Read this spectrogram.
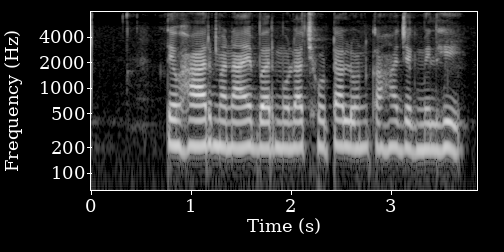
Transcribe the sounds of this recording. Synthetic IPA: t̪eʋɦaːɾmɐnaːebɐɾmoːlat͡ʃʰoːʈaloːnkɐɦãd͡ʒɐɡmɪlɦeː

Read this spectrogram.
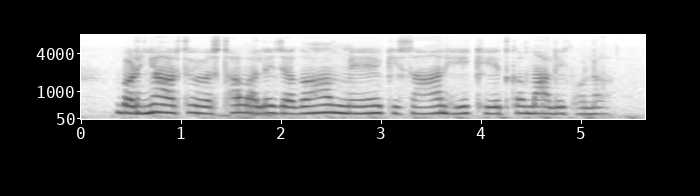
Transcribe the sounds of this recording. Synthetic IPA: bəɽ̤ijãəɾt̪ʰʋjəʋəst̪ʰaʋaːled͡ʒəɡəɦmẽkɪsaːnɦikʰeːt̪kamaːlɪkɦoːlaː

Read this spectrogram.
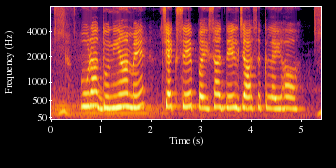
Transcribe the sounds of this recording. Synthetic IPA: puːɾad̪ʊnijamẽ | t͡ʃeksepəɪsad̪eːld͡ʒaːsəkləiɦɛː

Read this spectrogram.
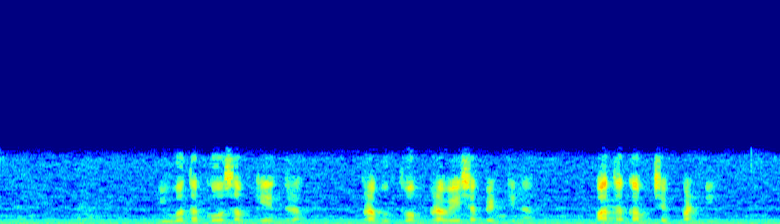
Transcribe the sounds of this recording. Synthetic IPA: juʋɐt̪ɐkɔːsɐmkeːnd̪ɾɐ | pɾɐbʱut̪ʋɐmpɾɐʋɛːʃɐpeʈːinɐ | pɐt̪ʰɐkɐmt͡ʃɛpːɐɳɖi

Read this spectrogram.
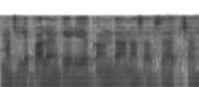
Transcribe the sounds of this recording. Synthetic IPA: mət͡ʃʰlipaːlənkeliekɔːnd̪aːnasə̰bseə̰tːʃʰaɦ

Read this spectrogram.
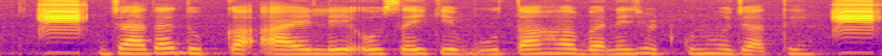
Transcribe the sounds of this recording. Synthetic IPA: d͡ʒjaːd̪ad̪ʊkːa̰ʔaːeleʔoːsəikebuːt̪aːɦabɐned͡ʒʱɐʈkʊnɦod͡ʒaːt̪eː

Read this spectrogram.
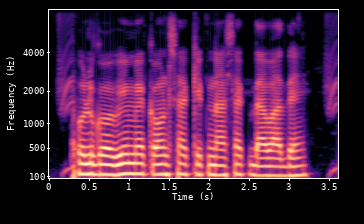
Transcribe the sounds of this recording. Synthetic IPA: pʰʊlɡoːwimẽkɔːnsakɪʈnaːsək̚d̪aːwad̪ẽː

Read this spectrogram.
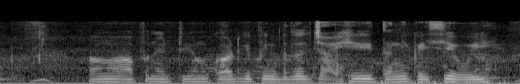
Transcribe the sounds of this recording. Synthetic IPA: amaːpəneʈijəmkaːɾʈkepɪnbəd̪əlt͡ʃa̰ːɦiet̪ɐnikɐɪseɦoːiː

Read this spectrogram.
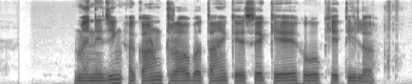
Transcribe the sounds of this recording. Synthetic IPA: meːneːd͡ʒɪŋɡəkaːʊɳʈːɾaːʋbət̪aːẽːkɛːseːkeːɦoːkʰeːt̪iːlaː

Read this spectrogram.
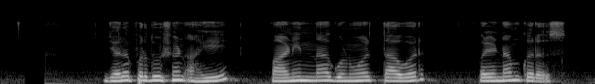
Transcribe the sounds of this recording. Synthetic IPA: d͡ʑələpɾəd̪uɕəɳaɦi | paɽ̃inːaɡuɳʋəɭt̪aʋəɾ | pəɾiɽ̃amkəɾət͡s

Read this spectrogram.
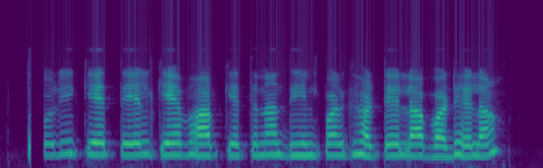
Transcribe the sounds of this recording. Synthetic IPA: t̪oɾiket̪eːlkebʱab̚ket̪nad̪inpəɾɡʱəʈelabəɽʱela

